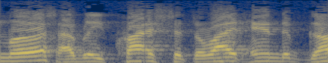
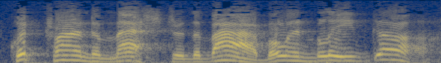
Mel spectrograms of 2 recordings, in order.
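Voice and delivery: ordinary talk, nothing marked

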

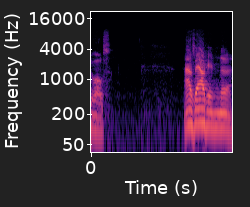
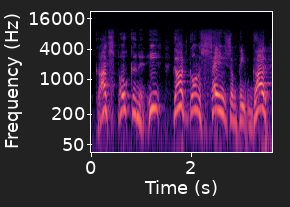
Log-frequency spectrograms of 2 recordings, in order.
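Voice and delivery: full-force preaching; 9 semitones higher than usual. Acted. Preacher proclaiming God's glory to the congregation, full force. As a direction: preach it to the rafters.

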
